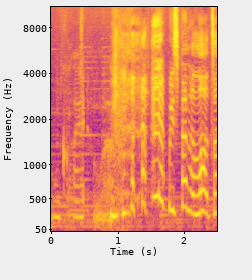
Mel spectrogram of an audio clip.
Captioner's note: laughs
